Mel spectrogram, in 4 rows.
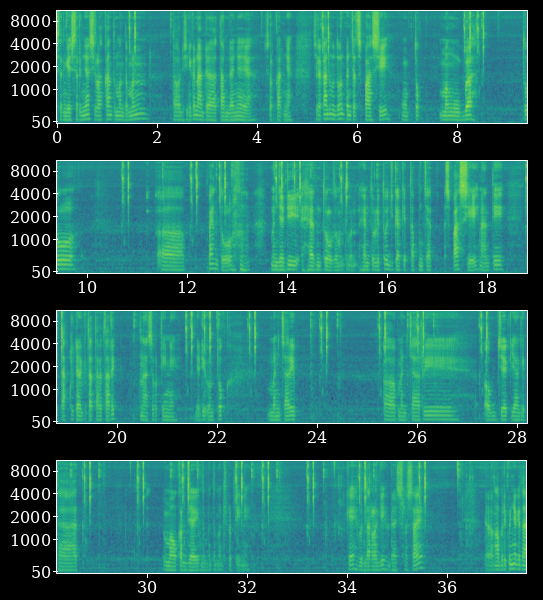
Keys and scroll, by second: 7.3 super+z, 9.3 super+z.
